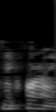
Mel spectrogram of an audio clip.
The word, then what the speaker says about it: McFarlane: That's McFarlane, right? I'm pronouncing that correct?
